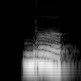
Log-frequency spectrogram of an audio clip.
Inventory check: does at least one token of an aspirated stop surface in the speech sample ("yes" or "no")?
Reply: no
